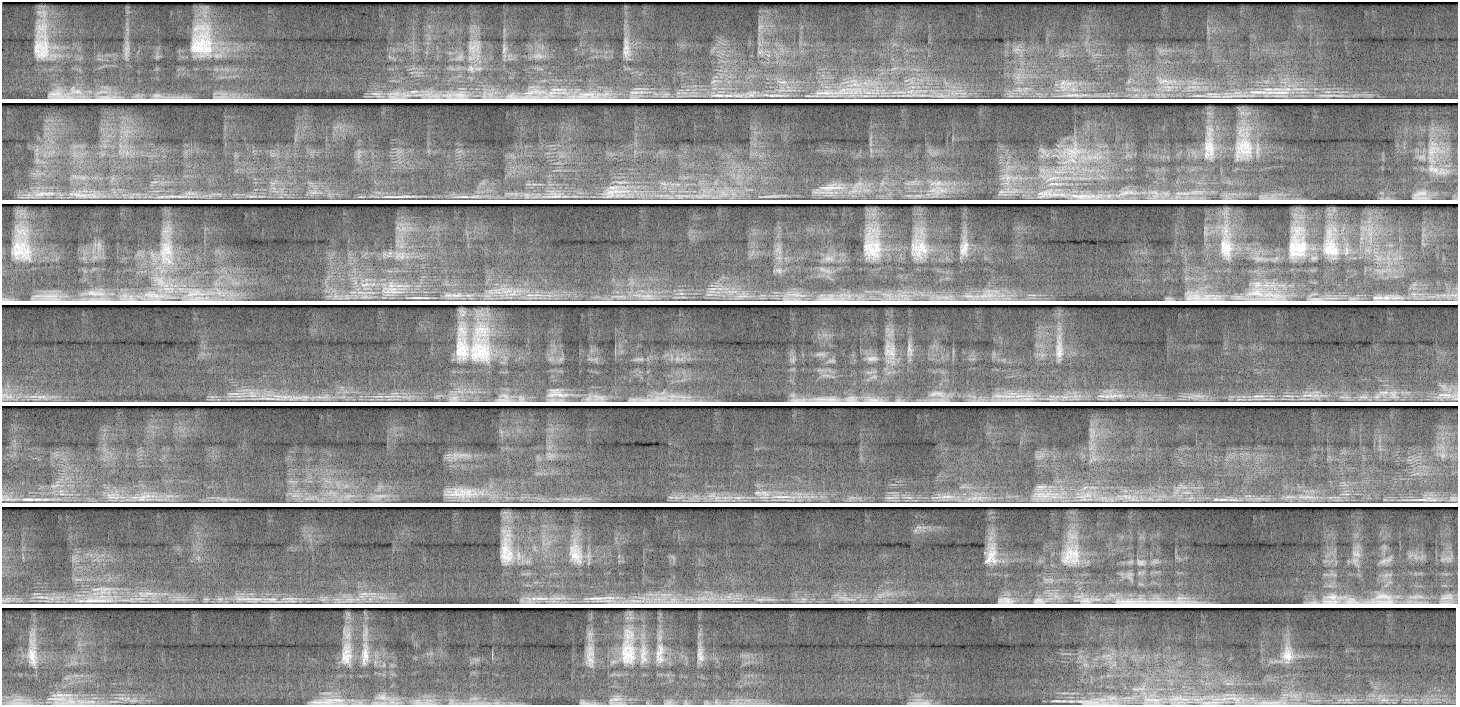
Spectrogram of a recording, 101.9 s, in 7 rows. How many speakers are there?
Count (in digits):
3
